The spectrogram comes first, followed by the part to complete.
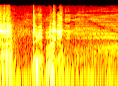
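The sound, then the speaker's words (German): A capercaillie calls with three short, raspy bursts in quick succession, the first and last the loudest, followed by a faint hiss of background noise. No one speaks. “Hier ist der Auerhahn.”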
